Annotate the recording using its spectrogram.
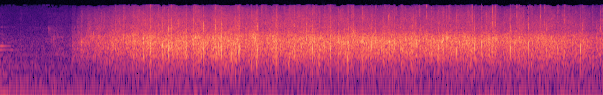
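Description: A large crowd applauds and cheers loudly in a big hall.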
